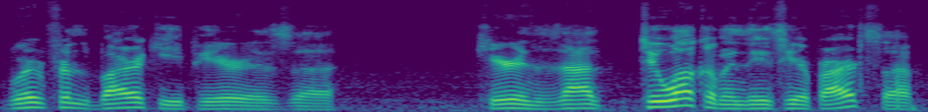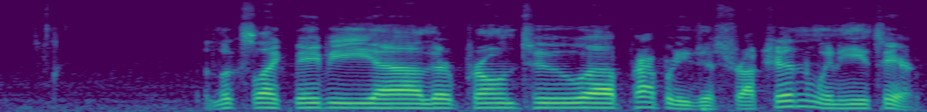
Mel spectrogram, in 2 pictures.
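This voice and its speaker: A man's voice: mid-range voice, moderate pace, a bit bright, natural voice. A man voicing a small, polite fantasy adventurer in a tabletop game, hesitant and quaintly courteous. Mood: folksy.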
